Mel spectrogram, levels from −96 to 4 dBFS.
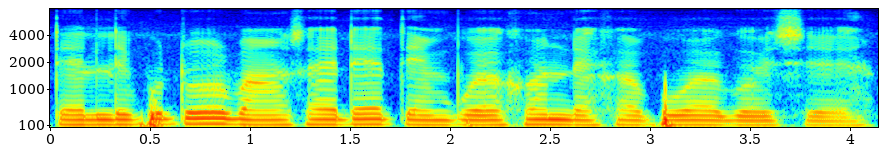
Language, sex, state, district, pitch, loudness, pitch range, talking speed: Assamese, male, Assam, Sonitpur, 120 Hz, -18 LUFS, 115-125 Hz, 130 wpm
